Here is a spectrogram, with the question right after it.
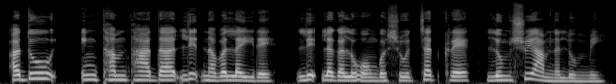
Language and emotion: Manipuri, neutral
